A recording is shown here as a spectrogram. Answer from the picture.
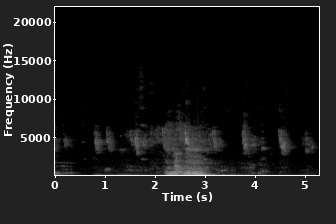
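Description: Small birds chirping repeatedly in short high notes. About two seconds in, a louder drawn-out call rises slightly in pitch, lasting about a second.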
